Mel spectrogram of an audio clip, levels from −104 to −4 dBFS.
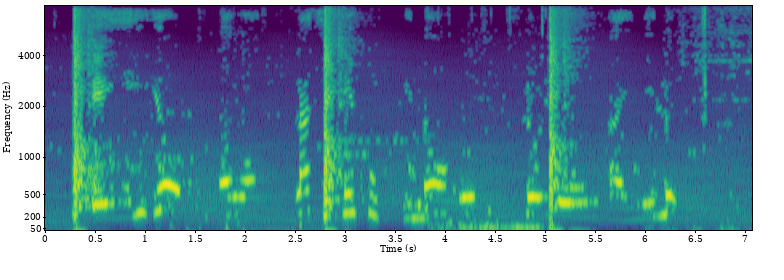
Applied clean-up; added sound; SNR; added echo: classical method spectral subtraction.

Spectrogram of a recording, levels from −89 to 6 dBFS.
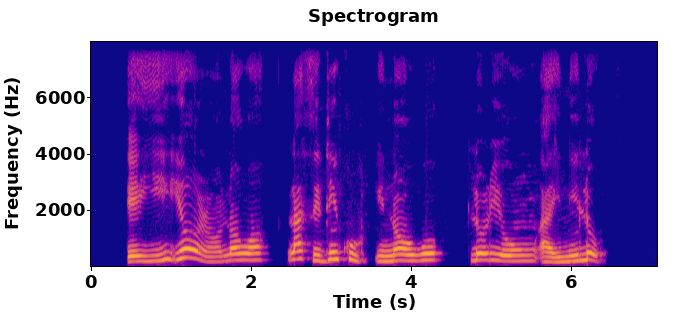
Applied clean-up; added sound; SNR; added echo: none; none; none; none.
